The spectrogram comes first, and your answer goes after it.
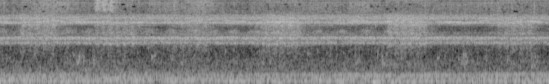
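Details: North Georgia Mountains backyard crickets trill continuously in high, even bands, with one brief sharper chirp early on, against a low constant rumble and trickling water from a goldfish and koi pond.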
